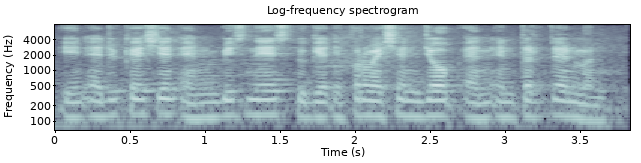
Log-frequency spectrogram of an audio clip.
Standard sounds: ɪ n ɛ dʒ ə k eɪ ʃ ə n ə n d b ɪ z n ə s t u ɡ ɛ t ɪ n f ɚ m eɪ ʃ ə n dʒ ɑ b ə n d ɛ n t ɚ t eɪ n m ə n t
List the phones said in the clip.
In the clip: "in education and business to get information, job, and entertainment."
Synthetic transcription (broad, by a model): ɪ n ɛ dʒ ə k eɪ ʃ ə n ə n b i s n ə s t u ɡ ɛ t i n f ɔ m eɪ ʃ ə n dʒ ɑ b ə n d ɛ n t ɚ t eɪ n m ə n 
